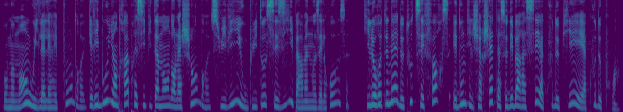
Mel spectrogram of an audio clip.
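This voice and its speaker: A woman narrating a storybook with a fairly high, very lively voice. Her reading is expressive and dramatic, with wide swings in pitch. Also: normal speed, no echo, studio quality. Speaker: reader.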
